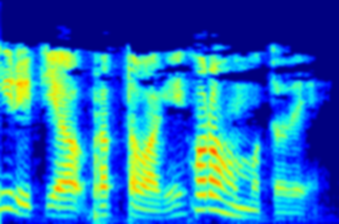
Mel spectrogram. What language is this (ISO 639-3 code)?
kan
